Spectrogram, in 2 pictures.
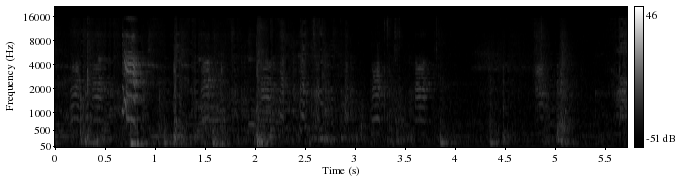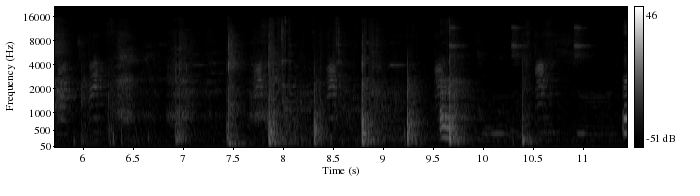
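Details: Lively zebra finches chattering indoors: a dense run of short, nasal, buzzy beeps with bursts of soft chirping, repeated rapidly over about eleven seconds in a small room.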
